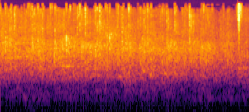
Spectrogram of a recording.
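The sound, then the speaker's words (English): A crowd applauds steadily, a dense wash of many hands clapping at an even, sustained loudness throughout, with one sharper clap standing out near the end. “I don't know that that's anything to applaud about.”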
